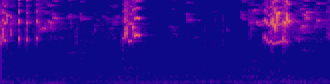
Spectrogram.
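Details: High, squeaky lovebird chirps: a quick stutter of notes at the start, one sharp chirp midway, and a louder scratchy burst near the end.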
